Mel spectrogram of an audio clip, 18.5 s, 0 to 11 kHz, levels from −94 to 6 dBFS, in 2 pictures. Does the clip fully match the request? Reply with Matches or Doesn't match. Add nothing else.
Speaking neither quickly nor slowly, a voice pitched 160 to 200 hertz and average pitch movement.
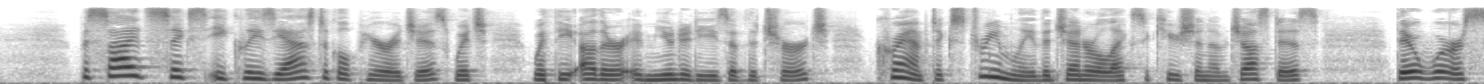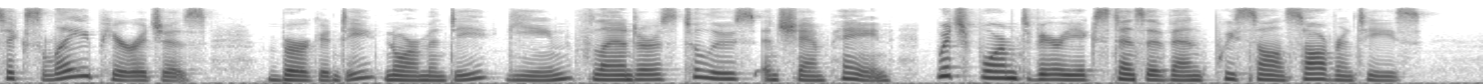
Doesn't match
